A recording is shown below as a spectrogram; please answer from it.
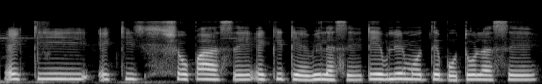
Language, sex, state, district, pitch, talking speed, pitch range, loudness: Bengali, female, West Bengal, Cooch Behar, 235 Hz, 130 wpm, 220-245 Hz, -16 LUFS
